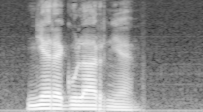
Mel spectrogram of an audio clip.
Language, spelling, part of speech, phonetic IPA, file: Polish, nieregularnie, adverb, [ˌɲɛrɛɡuˈlarʲɲɛ], Pl-nieregularnie.ogg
